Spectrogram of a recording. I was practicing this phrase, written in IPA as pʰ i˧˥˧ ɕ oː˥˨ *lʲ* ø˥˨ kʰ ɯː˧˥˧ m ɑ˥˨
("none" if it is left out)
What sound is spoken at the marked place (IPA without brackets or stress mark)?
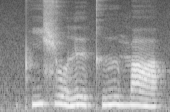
l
